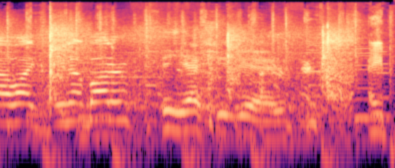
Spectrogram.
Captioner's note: laughs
